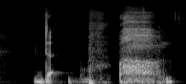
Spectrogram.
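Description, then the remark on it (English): A loud burp-like vocal sound in several short, gurgly bursts, the last one long and raspy, apparently a person imitating a belch with their voice. “Dry duck burp.”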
